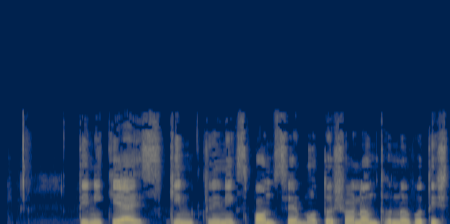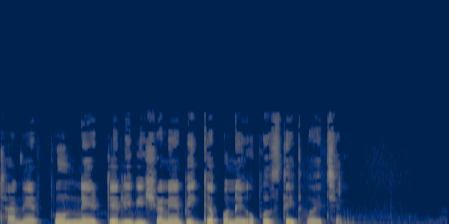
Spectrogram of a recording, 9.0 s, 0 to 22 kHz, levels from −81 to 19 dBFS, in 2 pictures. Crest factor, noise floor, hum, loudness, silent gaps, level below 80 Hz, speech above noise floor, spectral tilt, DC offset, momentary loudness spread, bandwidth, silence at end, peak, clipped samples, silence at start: 20 dB; -68 dBFS; none; -22 LUFS; none; -56 dBFS; 46 dB; -5 dB/octave; under 0.1%; 7 LU; 11.5 kHz; 1.05 s; -2 dBFS; under 0.1%; 0.8 s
